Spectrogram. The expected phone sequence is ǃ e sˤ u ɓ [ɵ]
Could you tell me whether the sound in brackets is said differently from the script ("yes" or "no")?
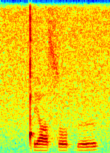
no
